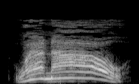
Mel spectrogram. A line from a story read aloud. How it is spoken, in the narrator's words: Pai yells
